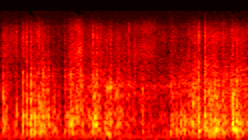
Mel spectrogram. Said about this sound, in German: Ja, und ganz unregelmäßig geformt. Er glüht noch. Hol eine Metallkiste aus dem Auto, in die wir die Gesteinsproben getan haben. Das Material schirmt die Hitze ab. Ich nehme mit der Schaufel den Meteoriten aus dem Krater.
